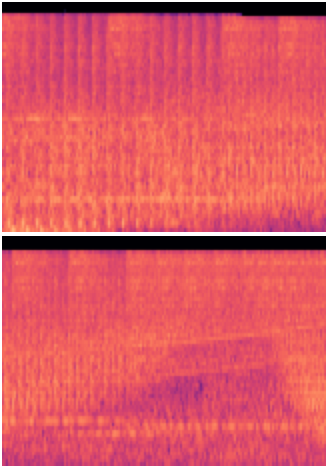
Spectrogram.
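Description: Frenchcore/hardcore electronic music build-up: a rapid, dense percussion roll. The low kick pulses drop out about two seconds in, and a rising sweep climbs through the rest.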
